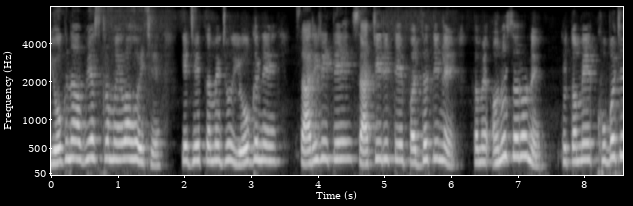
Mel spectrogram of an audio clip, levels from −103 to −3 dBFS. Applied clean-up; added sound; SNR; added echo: neural mask model Resemble Enhance denoiser.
